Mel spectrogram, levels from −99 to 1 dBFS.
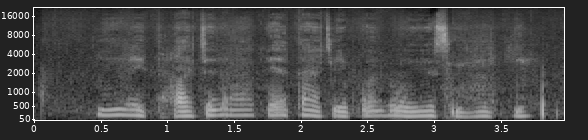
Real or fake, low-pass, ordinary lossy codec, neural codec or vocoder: fake; none; none; codec, 44.1 kHz, 3.4 kbps, Pupu-Codec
